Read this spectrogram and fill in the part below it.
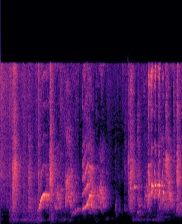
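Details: Canary nestlings being fed give rough, wheezy begging cries with a short upward-sweeping squeak, a brief gap, then another burst of hoarse chatter.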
